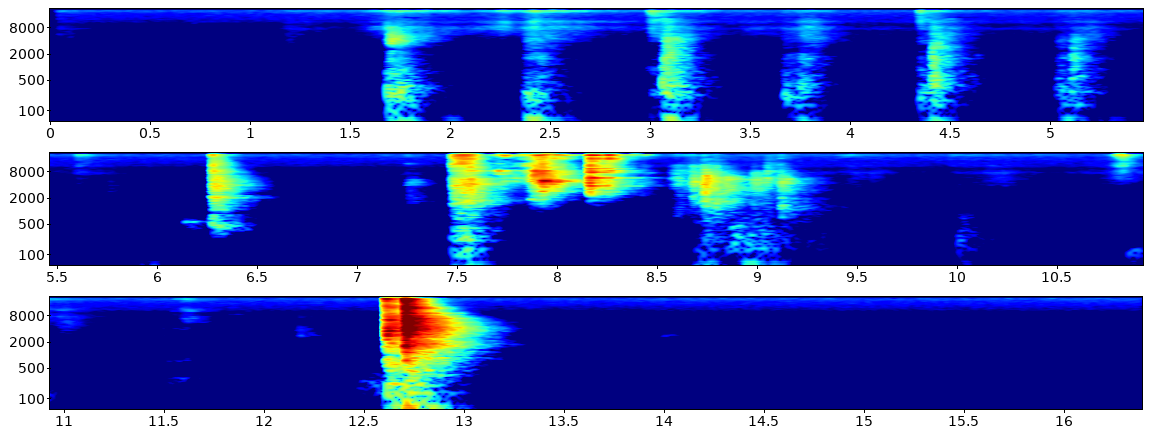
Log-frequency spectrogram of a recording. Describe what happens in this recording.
walking to the door,turning off the light,holding the key chain,opening the door,closing the door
